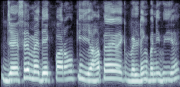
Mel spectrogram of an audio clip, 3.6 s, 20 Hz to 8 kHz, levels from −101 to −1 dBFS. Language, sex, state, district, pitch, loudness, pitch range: Hindi, male, Madhya Pradesh, Katni, 190 Hz, -13 LUFS, 185-215 Hz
